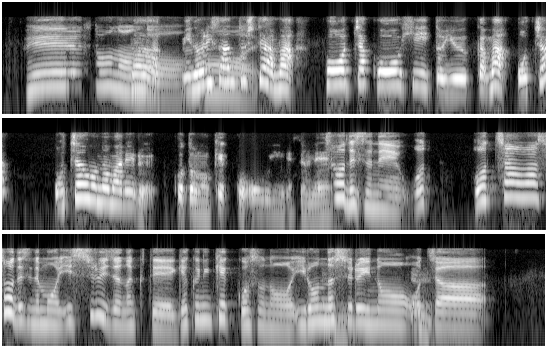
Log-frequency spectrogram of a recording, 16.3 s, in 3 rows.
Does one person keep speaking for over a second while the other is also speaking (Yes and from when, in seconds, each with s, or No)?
Yes, from 1.3 s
